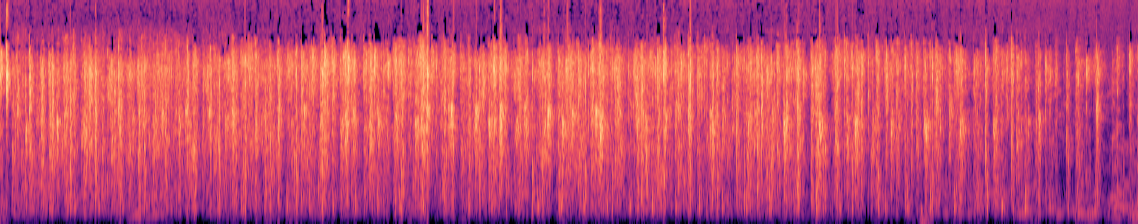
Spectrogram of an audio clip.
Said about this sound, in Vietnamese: Bây giờ quý vị vỗ tay đi.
